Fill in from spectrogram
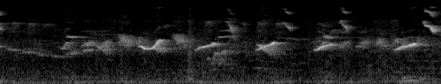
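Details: White-rumped shama song used as a lure to make birds answer: a series of short clear whistled notes, several rising sharply, given in bursts about every half second to second, with faint background hum.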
